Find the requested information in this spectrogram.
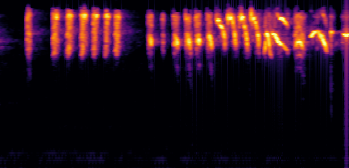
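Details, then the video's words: Lined seedeater (bigodinho), Brazil, full song for tutoring young birds: a series of evenly spaced high clipped notes, a short gap, then faster chattering notes ending in slurred whistles, over faint low hum. "CANTO DO PÁSSARO BIGODINHO COMPLETO PARA ENCARTE!"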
